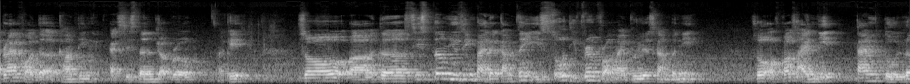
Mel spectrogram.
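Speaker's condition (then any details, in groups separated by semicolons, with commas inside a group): No condition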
